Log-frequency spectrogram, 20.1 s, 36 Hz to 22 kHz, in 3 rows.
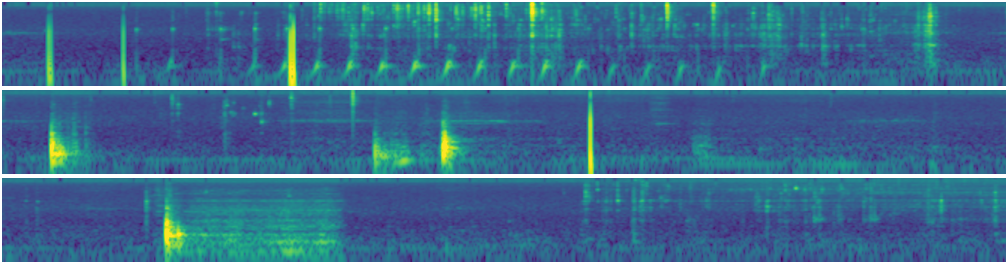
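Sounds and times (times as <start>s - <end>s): liquid glugging into a glass: 0.8s - 5.9s.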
